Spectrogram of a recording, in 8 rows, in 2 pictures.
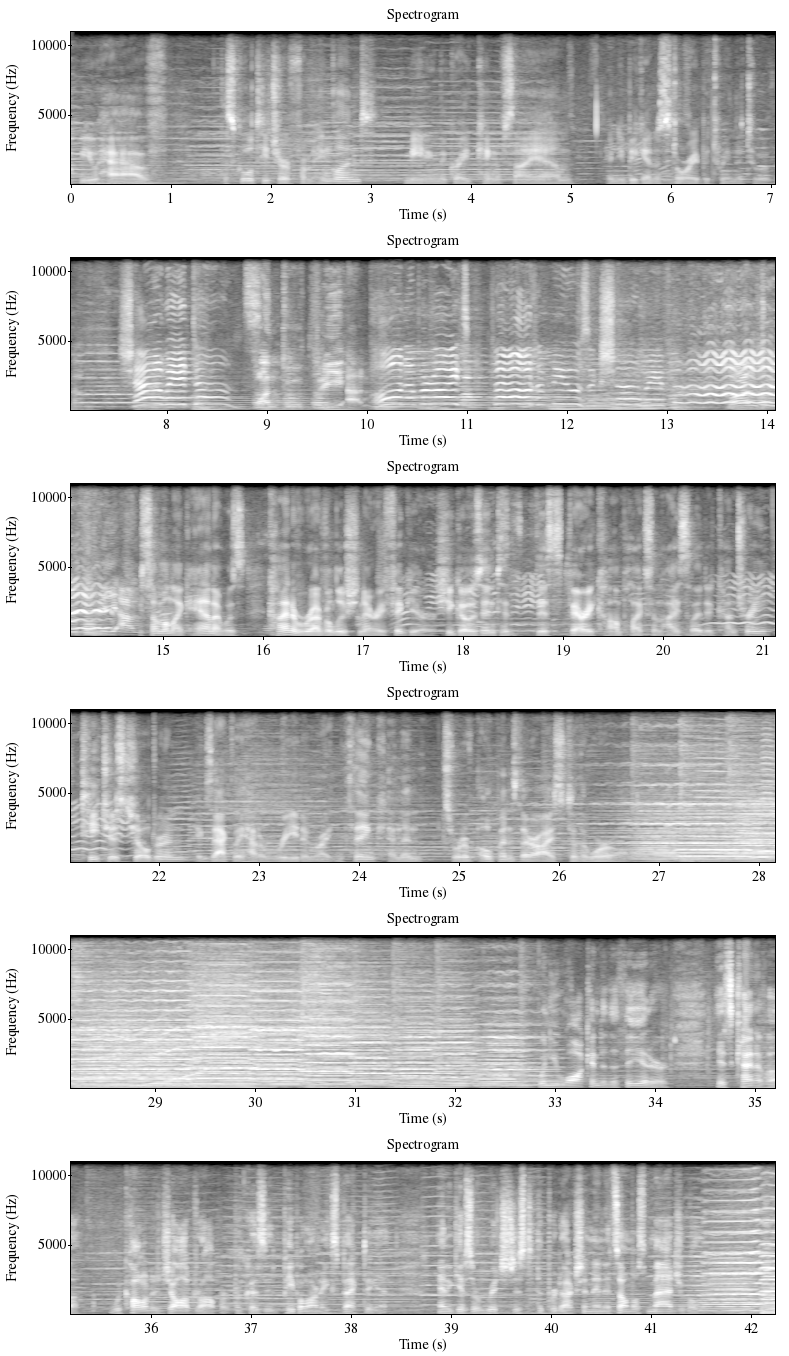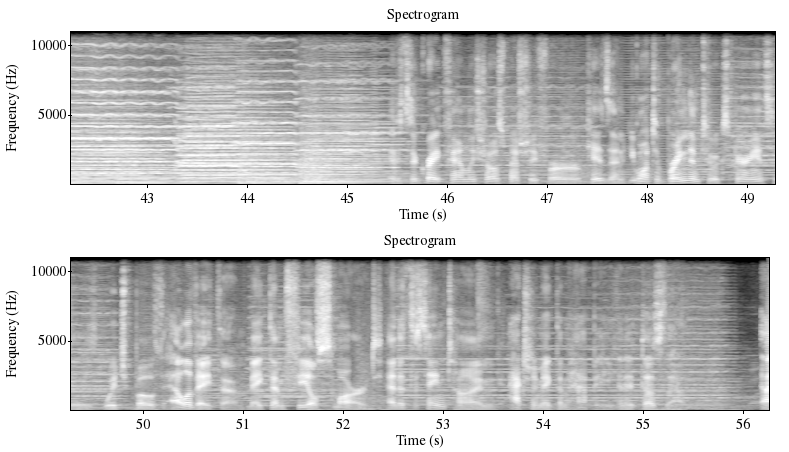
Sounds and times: Music: 0.0 - 56.2
Speech: 1.6 - 7.2, 8.8 - 10.1, 13.6 - 26.6, 32.8 - 41.5, 45.4 - 55.4.

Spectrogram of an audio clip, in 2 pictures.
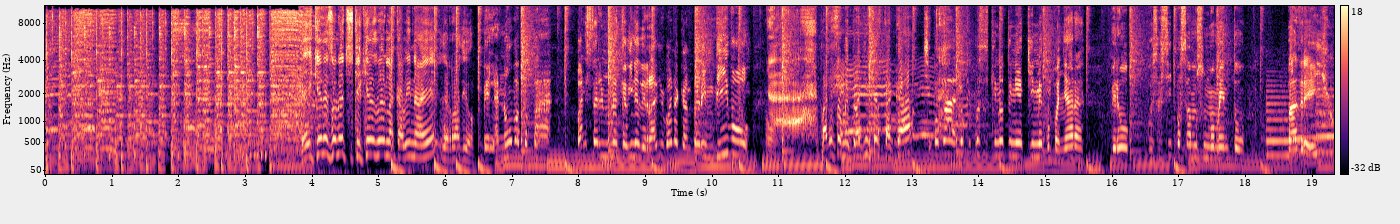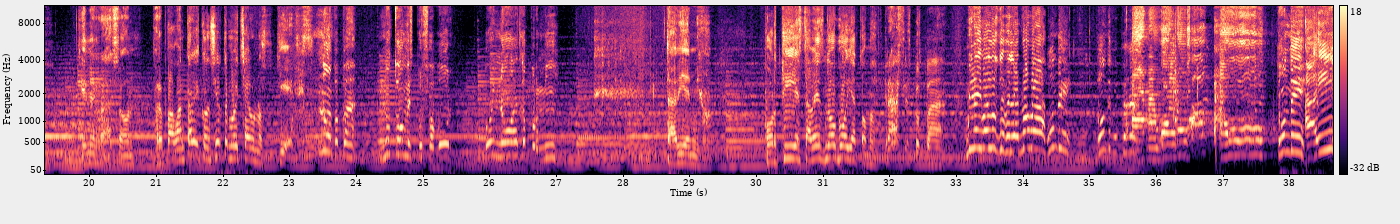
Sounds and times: Music: 0.0 - 38.6.

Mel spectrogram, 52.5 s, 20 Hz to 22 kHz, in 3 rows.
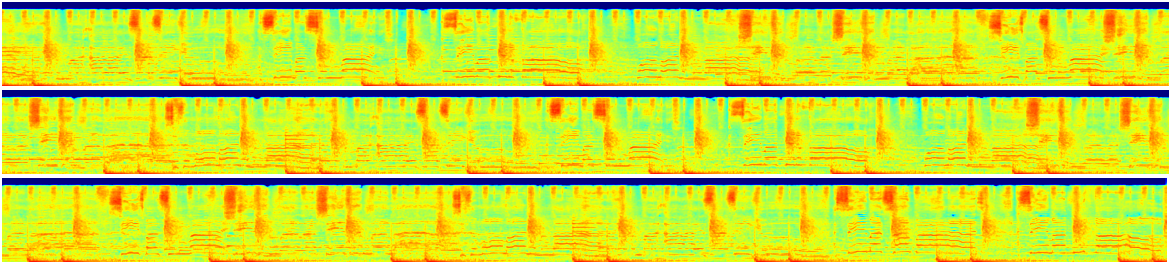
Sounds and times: Hip hop music: 0.0 - 52.4.

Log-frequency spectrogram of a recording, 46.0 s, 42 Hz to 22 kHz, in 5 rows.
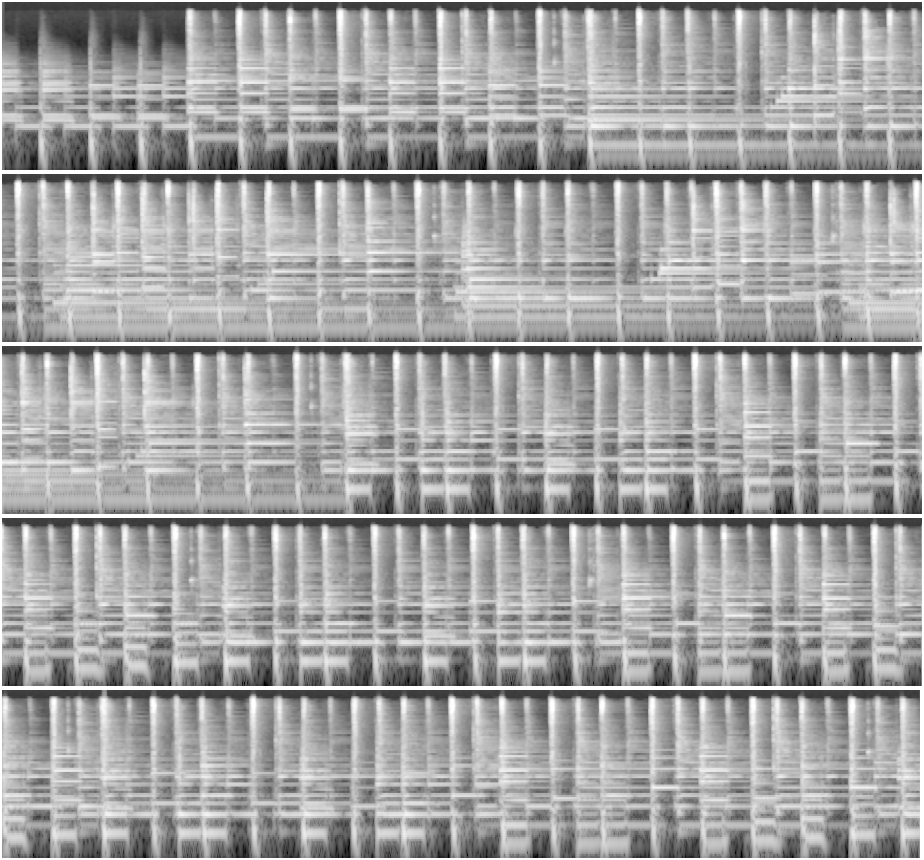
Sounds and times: Music: 0.0 - 45.9.

